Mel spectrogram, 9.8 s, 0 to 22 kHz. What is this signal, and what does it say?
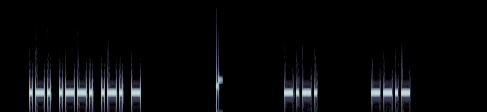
Morse code, heard as a keyed tone, about 21 wpm, spaced as for 14 wpm, 700 Hz. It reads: RPRT CQ
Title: Top 90 QSO Elements - 6x Character Spacing - 20wpm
